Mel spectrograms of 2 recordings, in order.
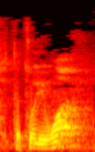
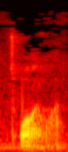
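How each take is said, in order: First: Acted question, WANT rising at the end; surprised question. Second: Much lower, softer reply; low firm answer. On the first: King asks the medicine man about his demands, mildly surprised question. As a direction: ask it lightly, lifting on WANT. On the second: Acted. Medicine man answers the king about his demands, low firm answer. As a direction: settle it quietly with a falling, final tone.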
